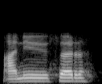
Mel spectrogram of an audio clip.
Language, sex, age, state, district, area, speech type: Marathi, male, 18-30, Maharashtra, Sangli, rural, conversation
